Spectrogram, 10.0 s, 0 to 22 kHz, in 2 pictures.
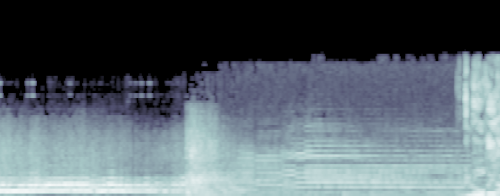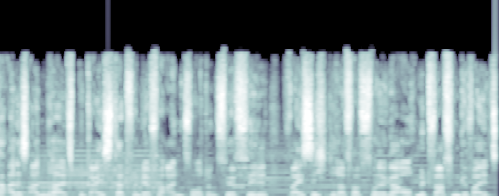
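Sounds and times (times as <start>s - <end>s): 
car tires screeching during hard acceleration: 0.0s - 6.5s
speech: 4.8s - 9.9s.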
